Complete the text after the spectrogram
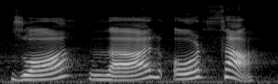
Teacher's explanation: ان کی آپ نے نوک کے ساتھ یہ دیکھیں بالکل یہ سامنے نظر آ رہا ہے، یہ بالکل آپ نے اس کو نوک کے ساتھ لگا دینا ہے. زبان کو نوک کے ساتھ لگائیں گے اوپر والے دانتوں کے کناروں کے ساتھ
